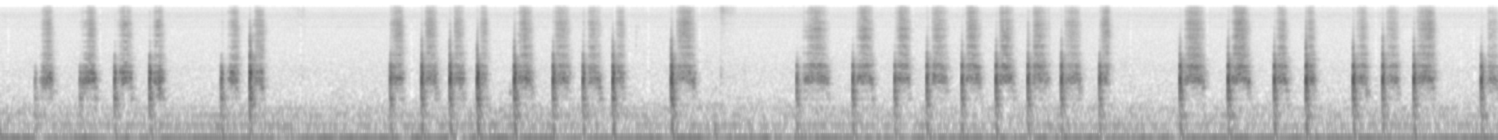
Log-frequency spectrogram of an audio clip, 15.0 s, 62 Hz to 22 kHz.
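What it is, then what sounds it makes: Chalk strokes on a chalkboard. Yellow chalk held in the fingers scratches short strokes across a large, flat, solid painted chalkboard with a green frame. About 33 quick, dry rasping strokes come in rapid runs with brief pauses, each a bright, gritty scrape centered in the midrange. A steady low hum sits underneath.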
